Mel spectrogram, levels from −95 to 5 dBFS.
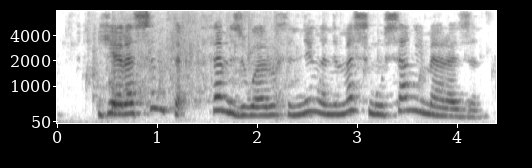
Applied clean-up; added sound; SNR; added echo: none; Bathtub (filling or washing); 17 dB; none.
